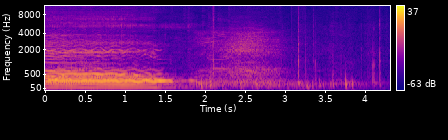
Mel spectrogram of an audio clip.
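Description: Mixed vocal quartet singing into microphones, holding the final chord of a hymn with vibrato, which stops about a second and a half in. Afterwards a few faint sharp clicks of handheld microphones being handled.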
